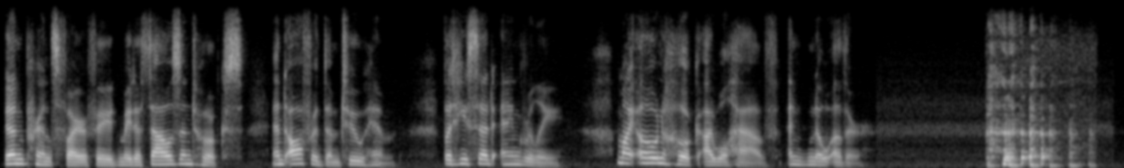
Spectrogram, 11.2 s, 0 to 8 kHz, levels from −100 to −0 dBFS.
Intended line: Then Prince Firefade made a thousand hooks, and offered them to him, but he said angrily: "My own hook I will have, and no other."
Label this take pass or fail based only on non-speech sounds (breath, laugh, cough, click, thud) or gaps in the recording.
fail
